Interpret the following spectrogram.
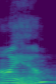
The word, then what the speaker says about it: iamb: Shakespeare's poetic writing and I am is two syllables the first is unstressed the second is stressed so goes dee dum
